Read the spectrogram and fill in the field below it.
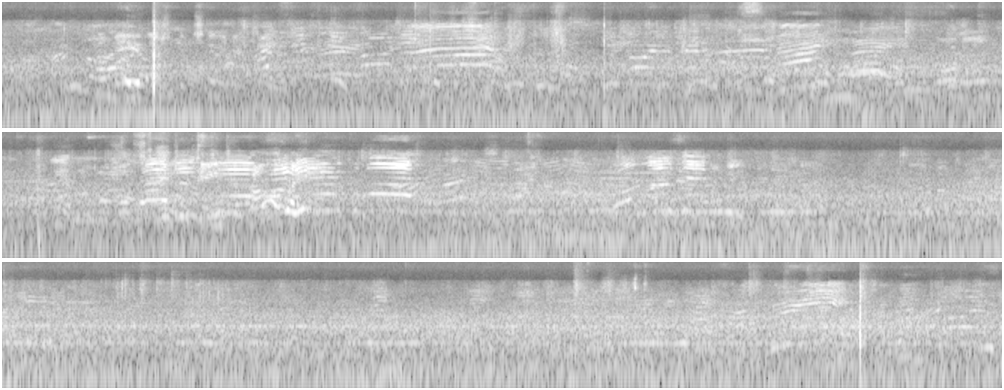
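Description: A metal bat strikes a ball with a sharp ping.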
